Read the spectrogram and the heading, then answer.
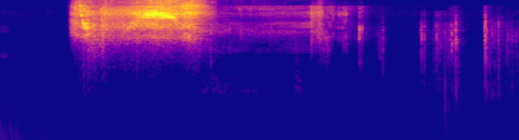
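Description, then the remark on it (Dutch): A loud burst of fizzy, yellow-orange ginger beer hissing out of a bottle, a sharp spray lasting about a second, then softer fizzing and scattered crackles and pops of bubbles as it settles. “een, uh, een spaafles waar iets soort van geel-oranje bruisend uh, drankje uitkomt.”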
